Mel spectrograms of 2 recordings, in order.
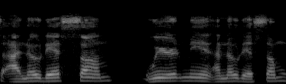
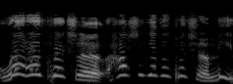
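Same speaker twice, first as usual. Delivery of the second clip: high-pitched shocked questioning; shocked confusion. Retold or imitated. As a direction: squeak out your alarm at the photo. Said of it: "and you like".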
